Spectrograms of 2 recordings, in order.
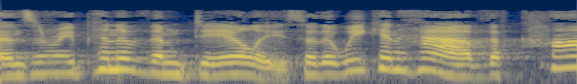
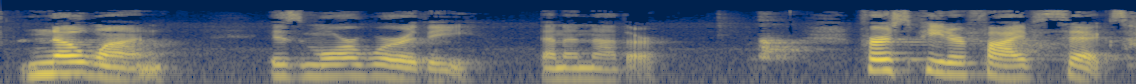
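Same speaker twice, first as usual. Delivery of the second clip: ordinary talk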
